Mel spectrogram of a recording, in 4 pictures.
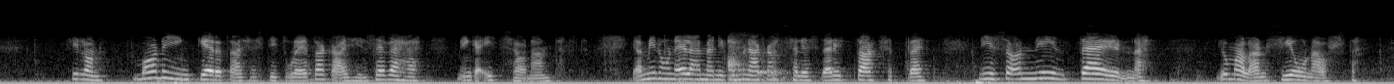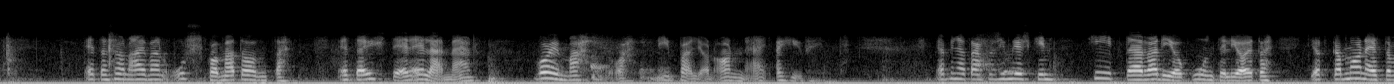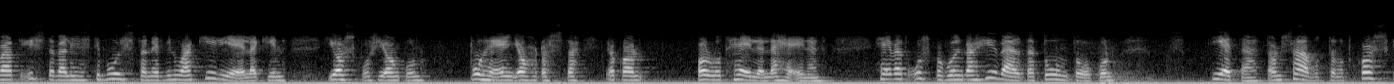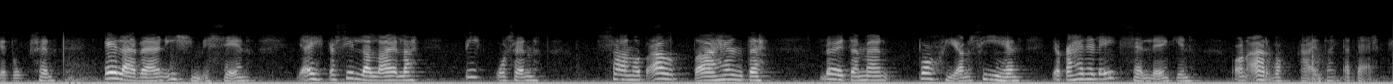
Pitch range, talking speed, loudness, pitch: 165-230 Hz, 100 wpm, -21 LUFS, 195 Hz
